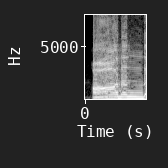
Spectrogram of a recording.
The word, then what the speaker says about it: Ananda: So Ananda is elongated. That is Dirgha. 2 matra kalam. 2 unit of time is taken to pronounce it. Ananda. That's why it's elongated.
